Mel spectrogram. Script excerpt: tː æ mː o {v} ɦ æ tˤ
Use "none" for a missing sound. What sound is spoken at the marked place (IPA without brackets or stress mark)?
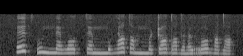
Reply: none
